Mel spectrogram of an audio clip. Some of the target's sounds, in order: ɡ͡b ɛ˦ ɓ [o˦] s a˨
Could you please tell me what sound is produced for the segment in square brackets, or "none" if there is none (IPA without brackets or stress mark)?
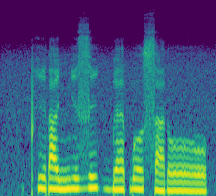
o˦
